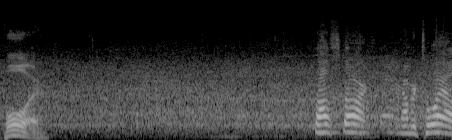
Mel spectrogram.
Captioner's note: booing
